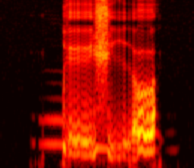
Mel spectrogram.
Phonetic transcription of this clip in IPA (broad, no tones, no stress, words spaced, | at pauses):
ɡ͡bḛʒḭlˠ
